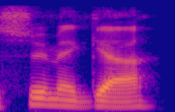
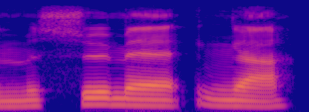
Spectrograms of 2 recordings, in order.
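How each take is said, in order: First: The g is a plain hard stop. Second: The g is soft and nasal, like ng. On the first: The speaker calls it wrong. "rather than Musumega" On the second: The speaker calls it right. "saying Musumenga, nga"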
